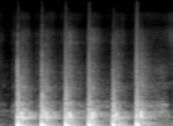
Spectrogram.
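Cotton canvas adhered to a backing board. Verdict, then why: Solid. A full hand strikes a taut cotton duck canvas adhered to a compressed backing board six times, each hit a deep, dull thud with almost no ring. The canvas has no sag and no give, solid like a canvas panel.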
